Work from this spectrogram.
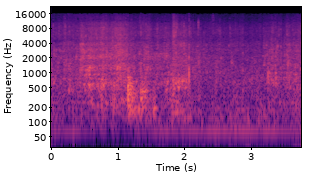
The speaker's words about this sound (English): jumps out into the cold water and drags the seaplane onto the rocky shore by a rope.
